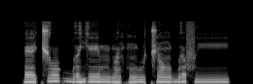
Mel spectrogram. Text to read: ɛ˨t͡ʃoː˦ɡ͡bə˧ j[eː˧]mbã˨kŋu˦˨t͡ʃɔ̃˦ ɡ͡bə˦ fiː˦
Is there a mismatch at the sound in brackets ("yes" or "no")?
no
